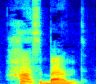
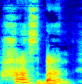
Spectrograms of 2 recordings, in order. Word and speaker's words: husband: cierto va a ser husband que nuevamente es aún se pronuncia como una a y la h tratar de conocerlo como una jota entonces husband y wife esta palabra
